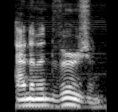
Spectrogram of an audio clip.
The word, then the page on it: animadversion: American English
